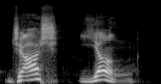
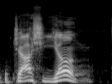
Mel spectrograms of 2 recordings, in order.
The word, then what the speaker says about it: Josh Jung: Josh Jung, not Jung. Josh Jung.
